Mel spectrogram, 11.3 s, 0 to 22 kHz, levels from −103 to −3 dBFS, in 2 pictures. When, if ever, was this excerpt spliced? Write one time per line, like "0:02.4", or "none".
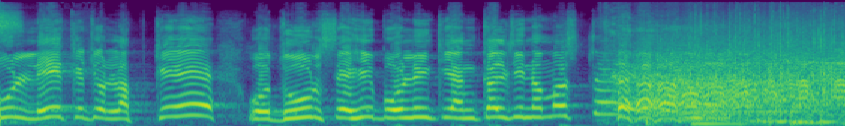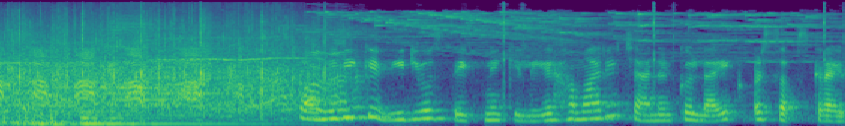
0:07.5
